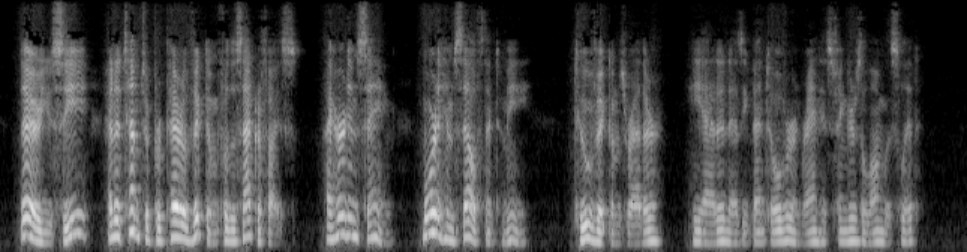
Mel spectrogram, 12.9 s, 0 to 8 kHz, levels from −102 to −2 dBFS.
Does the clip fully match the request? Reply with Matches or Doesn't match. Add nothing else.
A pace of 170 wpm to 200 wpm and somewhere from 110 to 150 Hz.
Matches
